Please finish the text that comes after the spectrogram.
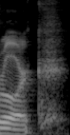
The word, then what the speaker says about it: Rourke: Mickey Rourke. Mickey Rourke.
